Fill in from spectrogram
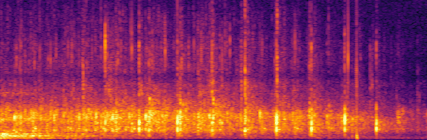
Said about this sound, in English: Amen. Yeah, clap for you guys. This is good.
